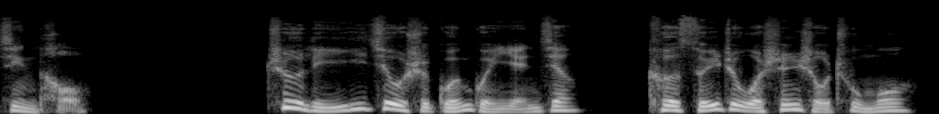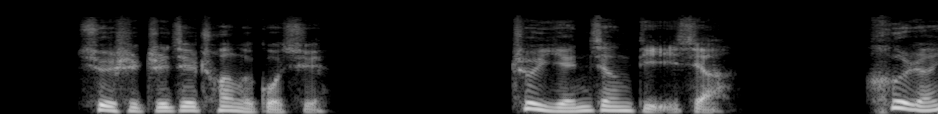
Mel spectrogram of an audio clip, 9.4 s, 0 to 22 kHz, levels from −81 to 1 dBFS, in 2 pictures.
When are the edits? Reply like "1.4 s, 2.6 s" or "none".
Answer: 3.0 s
